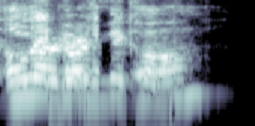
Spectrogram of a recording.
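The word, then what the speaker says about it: Ole Bjørkvik-Holm: Is it Ole Bjorkvik Holm? – It is. Thank you.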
